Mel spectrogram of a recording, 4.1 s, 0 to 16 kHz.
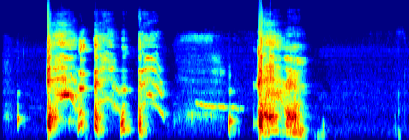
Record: {"cough_length": "4.1 s", "cough_amplitude": 32768, "cough_signal_mean_std_ratio": 0.41, "survey_phase": "beta (2021-08-13 to 2022-03-07)", "age": "45-64", "gender": "Male", "wearing_mask": "No", "symptom_cough_any": true, "symptom_runny_or_blocked_nose": true, "symptom_sore_throat": true, "symptom_abdominal_pain": true, "symptom_fatigue": true, "symptom_headache": true, "symptom_onset": "3 days", "smoker_status": "Never smoked", "respiratory_condition_asthma": false, "respiratory_condition_other": false, "recruitment_source": "Test and Trace", "submission_delay": "2 days", "covid_test_result": "Positive", "covid_test_method": "RT-qPCR", "covid_ct_value": 11.9, "covid_ct_gene": "N gene", "covid_ct_mean": 12.4, "covid_viral_load": "85000000 copies/ml", "covid_viral_load_category": "High viral load (>1M copies/ml)"}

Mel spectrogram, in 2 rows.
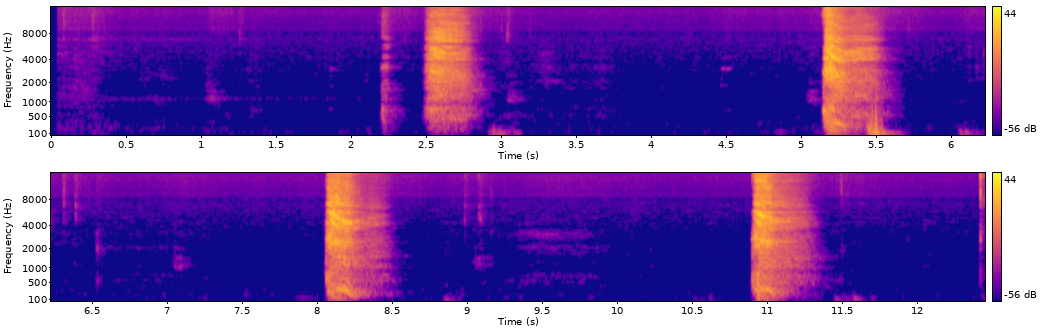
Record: {"three_cough_length": "12.5 s", "three_cough_amplitude": 32768, "three_cough_signal_mean_std_ratio": 0.21, "survey_phase": "beta (2021-08-13 to 2022-03-07)", "age": "65+", "gender": "Female", "wearing_mask": "No", "symptom_none": true, "smoker_status": "Ex-smoker", "respiratory_condition_asthma": false, "respiratory_condition_other": false, "recruitment_source": "REACT", "submission_delay": "2 days", "covid_test_result": "Negative", "covid_test_method": "RT-qPCR", "influenza_a_test_result": "Negative", "influenza_b_test_result": "Negative"}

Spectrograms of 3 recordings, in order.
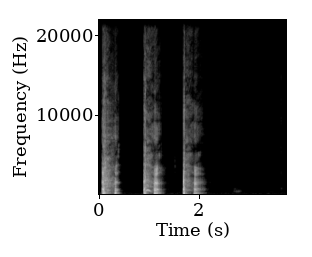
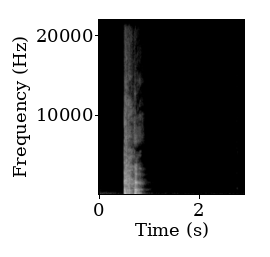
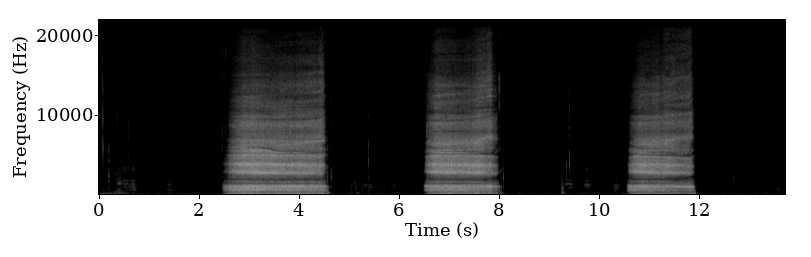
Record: {"three_cough_length": "3.8 s", "three_cough_amplitude": 31791, "three_cough_signal_mean_std_ratio": 0.3, "cough_length": "2.9 s", "cough_amplitude": 18172, "cough_signal_mean_std_ratio": 0.23, "exhalation_length": "13.7 s", "exhalation_amplitude": 4373, "exhalation_signal_mean_std_ratio": 0.51, "survey_phase": "beta (2021-08-13 to 2022-03-07)", "age": "65+", "gender": "Male", "wearing_mask": "No", "symptom_none": true, "smoker_status": "Ex-smoker", "respiratory_condition_asthma": false, "respiratory_condition_other": false, "recruitment_source": "REACT", "submission_delay": "1 day", "covid_test_result": "Negative", "covid_test_method": "RT-qPCR", "influenza_a_test_result": "Negative", "influenza_b_test_result": "Negative"}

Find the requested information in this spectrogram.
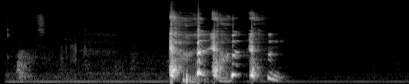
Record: {"cough_length": "4.1 s", "cough_amplitude": 32768, "cough_signal_mean_std_ratio": 0.29, "survey_phase": "beta (2021-08-13 to 2022-03-07)", "age": "18-44", "gender": "Female", "wearing_mask": "No", "symptom_runny_or_blocked_nose": true, "symptom_fatigue": true, "smoker_status": "Ex-smoker", "respiratory_condition_asthma": false, "respiratory_condition_other": false, "recruitment_source": "REACT", "submission_delay": "1 day", "covid_test_result": "Negative", "covid_test_method": "RT-qPCR", "influenza_a_test_result": "Negative", "influenza_b_test_result": "Negative"}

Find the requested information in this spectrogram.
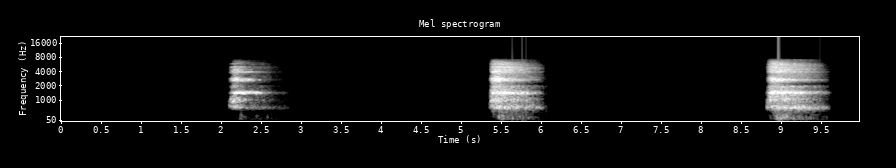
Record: {"exhalation_length": "10.0 s", "exhalation_amplitude": 5867, "exhalation_signal_mean_std_ratio": 0.31, "survey_phase": "beta (2021-08-13 to 2022-03-07)", "age": "18-44", "gender": "Female", "wearing_mask": "No", "symptom_cough_any": true, "symptom_runny_or_blocked_nose": true, "symptom_fatigue": true, "symptom_headache": true, "symptom_onset": "3 days", "smoker_status": "Never smoked", "respiratory_condition_asthma": false, "respiratory_condition_other": false, "recruitment_source": "Test and Trace", "submission_delay": "2 days", "covid_test_result": "Positive", "covid_test_method": "RT-qPCR"}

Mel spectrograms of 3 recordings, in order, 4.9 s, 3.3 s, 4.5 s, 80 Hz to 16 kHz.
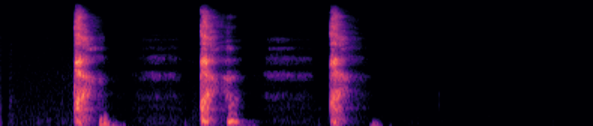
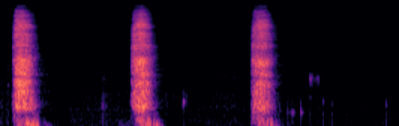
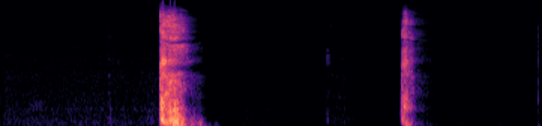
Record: {"three_cough_length": "4.9 s", "three_cough_amplitude": 24710, "three_cough_signal_mean_std_ratio": 0.22, "exhalation_length": "3.3 s", "exhalation_amplitude": 20661, "exhalation_signal_mean_std_ratio": 0.29, "cough_length": "4.5 s", "cough_amplitude": 32767, "cough_signal_mean_std_ratio": 0.17, "survey_phase": "beta (2021-08-13 to 2022-03-07)", "age": "18-44", "gender": "Female", "wearing_mask": "No", "symptom_sore_throat": true, "symptom_onset": "2 days", "smoker_status": "Ex-smoker", "respiratory_condition_asthma": false, "respiratory_condition_other": false, "recruitment_source": "REACT", "submission_delay": "2 days", "covid_test_result": "Positive", "covid_test_method": "RT-qPCR", "covid_ct_value": 35.1, "covid_ct_gene": "E gene", "influenza_a_test_result": "Negative", "influenza_b_test_result": "Negative"}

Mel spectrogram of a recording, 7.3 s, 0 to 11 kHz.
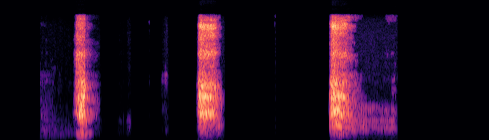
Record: {"exhalation_length": "7.3 s", "exhalation_amplitude": 28517, "exhalation_signal_mean_std_ratio": 0.26, "survey_phase": "beta (2021-08-13 to 2022-03-07)", "age": "45-64", "gender": "Female", "wearing_mask": "No", "symptom_cough_any": true, "symptom_fatigue": true, "symptom_headache": true, "symptom_onset": "6 days", "smoker_status": "Current smoker (1 to 10 cigarettes per day)", "respiratory_condition_asthma": false, "respiratory_condition_other": false, "recruitment_source": "Test and Trace", "submission_delay": "2 days", "covid_test_result": "Negative", "covid_test_method": "RT-qPCR"}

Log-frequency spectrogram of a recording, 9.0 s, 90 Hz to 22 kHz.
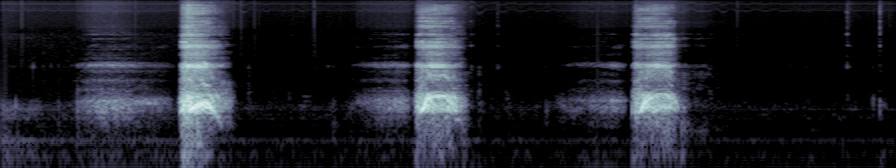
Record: {"exhalation_length": "9.0 s", "exhalation_amplitude": 32768, "exhalation_signal_mean_std_ratio": 0.26, "survey_phase": "beta (2021-08-13 to 2022-03-07)", "age": "45-64", "gender": "Male", "wearing_mask": "No", "symptom_none": true, "smoker_status": "Never smoked", "respiratory_condition_asthma": false, "respiratory_condition_other": false, "recruitment_source": "REACT", "submission_delay": "3 days", "covid_test_result": "Negative", "covid_test_method": "RT-qPCR", "influenza_a_test_result": "Negative", "influenza_b_test_result": "Negative"}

